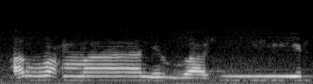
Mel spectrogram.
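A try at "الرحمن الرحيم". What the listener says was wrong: Baik, ma-nya jangan terlalu panjang, 2 harokat saja. Ar-Rahmanir-Rahim.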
